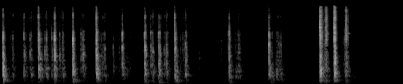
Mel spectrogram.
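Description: Computer keyboard typing: quick, irregular key clicks, a flurry over the first two seconds, then a few single keystrokes and a short burst of clicks near the end.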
